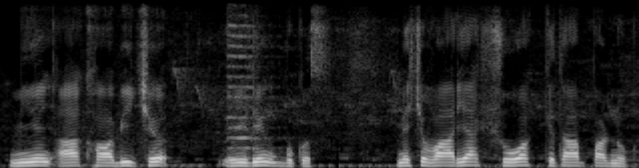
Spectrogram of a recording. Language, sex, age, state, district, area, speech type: Kashmiri, male, 18-30, Jammu and Kashmir, Shopian, rural, spontaneous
